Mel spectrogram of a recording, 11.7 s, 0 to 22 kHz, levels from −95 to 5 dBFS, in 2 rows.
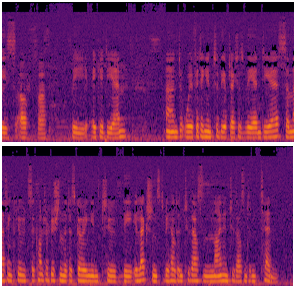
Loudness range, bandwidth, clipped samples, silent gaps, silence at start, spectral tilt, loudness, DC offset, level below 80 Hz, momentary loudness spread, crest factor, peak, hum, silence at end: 3 LU; over 20 kHz; under 0.1%; none; 0 s; -5.5 dB/octave; -28 LUFS; under 0.1%; -52 dBFS; 9 LU; 16 dB; -12 dBFS; none; 0 s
